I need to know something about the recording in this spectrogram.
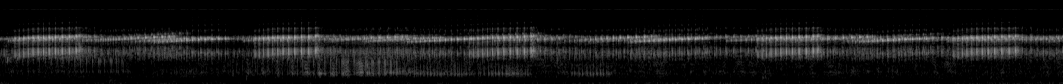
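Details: Frogs calling at dusk in spring among Nebraska Sandhills ponds; rhythmic pulsed trills recur roughly every second and a half over a constant high background chorus.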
